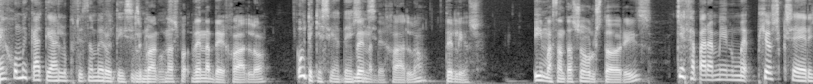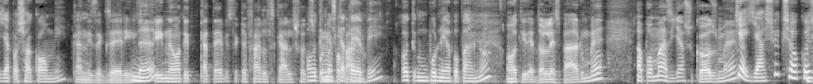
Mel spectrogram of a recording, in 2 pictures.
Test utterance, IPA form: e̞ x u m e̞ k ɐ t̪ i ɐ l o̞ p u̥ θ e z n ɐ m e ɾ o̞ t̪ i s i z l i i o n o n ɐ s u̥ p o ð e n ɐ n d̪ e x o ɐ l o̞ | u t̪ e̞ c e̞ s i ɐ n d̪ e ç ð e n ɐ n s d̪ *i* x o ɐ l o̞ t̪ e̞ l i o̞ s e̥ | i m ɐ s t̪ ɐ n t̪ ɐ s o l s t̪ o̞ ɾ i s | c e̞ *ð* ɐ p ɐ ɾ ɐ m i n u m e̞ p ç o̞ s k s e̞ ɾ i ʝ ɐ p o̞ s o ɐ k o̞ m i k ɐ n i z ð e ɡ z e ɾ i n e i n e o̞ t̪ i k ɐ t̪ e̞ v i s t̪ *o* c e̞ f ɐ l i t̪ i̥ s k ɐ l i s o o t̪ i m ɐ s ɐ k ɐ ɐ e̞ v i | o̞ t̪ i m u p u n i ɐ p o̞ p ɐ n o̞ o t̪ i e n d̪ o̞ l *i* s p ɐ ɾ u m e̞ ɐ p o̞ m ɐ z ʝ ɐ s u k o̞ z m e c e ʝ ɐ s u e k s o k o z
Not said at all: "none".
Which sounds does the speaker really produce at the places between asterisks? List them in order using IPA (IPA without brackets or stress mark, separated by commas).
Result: e, θ, o, e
